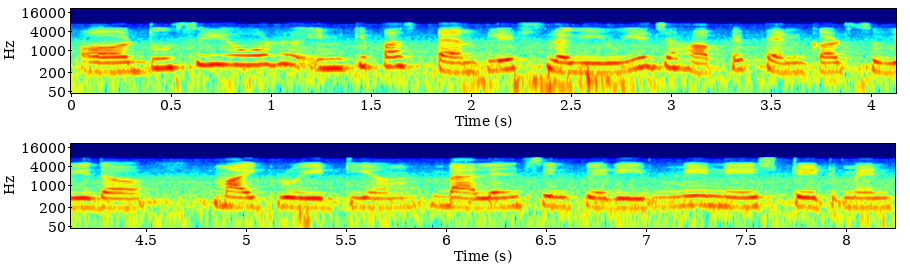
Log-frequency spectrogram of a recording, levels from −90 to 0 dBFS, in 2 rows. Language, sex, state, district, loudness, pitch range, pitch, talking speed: Hindi, female, Bihar, Kaimur, -19 LUFS, 205-280 Hz, 215 Hz, 155 wpm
